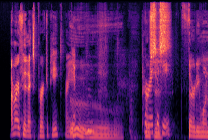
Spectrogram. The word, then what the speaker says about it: pericope: I'm ready for the next pericope. Are you? Ooh. Verses 31 and 32. Hey, I said a word. She pronounced it right.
